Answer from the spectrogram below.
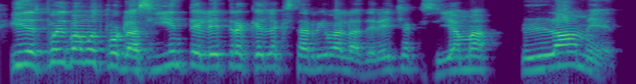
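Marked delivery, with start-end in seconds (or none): none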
